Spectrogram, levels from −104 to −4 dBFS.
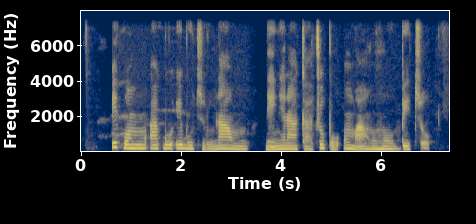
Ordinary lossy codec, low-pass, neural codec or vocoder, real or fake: none; 7.2 kHz; none; real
